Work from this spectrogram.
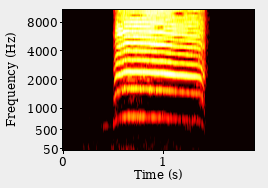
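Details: Farm goats grazing fresh grass while playful kids jump around and bleat 'maa maa'; a single steady, nasal, high bleat lasting about one second, flat in pitch, with nothing else audible.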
